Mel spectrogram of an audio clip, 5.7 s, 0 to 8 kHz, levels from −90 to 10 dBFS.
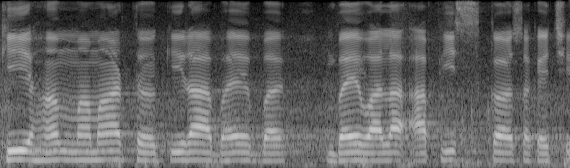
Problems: constant background noise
